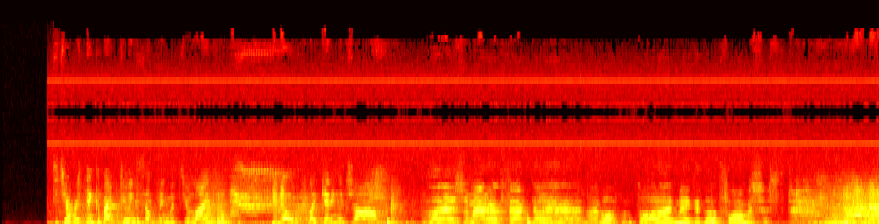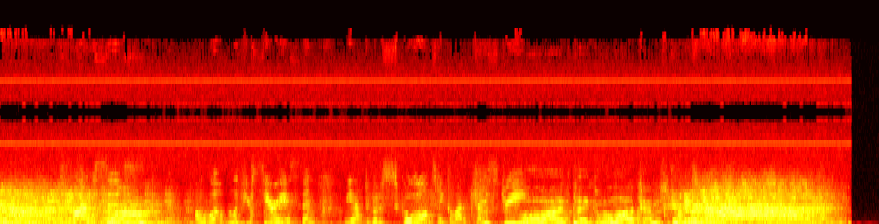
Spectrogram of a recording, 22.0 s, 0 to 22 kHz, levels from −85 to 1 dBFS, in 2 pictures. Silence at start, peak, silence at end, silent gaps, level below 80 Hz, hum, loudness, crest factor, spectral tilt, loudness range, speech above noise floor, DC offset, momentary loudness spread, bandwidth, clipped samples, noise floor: 0.6 s; -2 dBFS; 0.35 s; none; -46 dBFS; none; -17 LUFS; 16 dB; -3.5 dB/octave; 8 LU; 42 dB; under 0.1%; 13 LU; 19.5 kHz; under 0.1%; -61 dBFS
